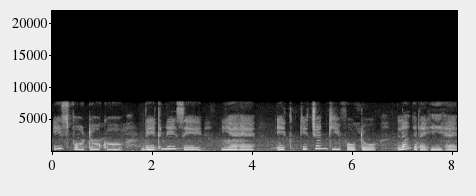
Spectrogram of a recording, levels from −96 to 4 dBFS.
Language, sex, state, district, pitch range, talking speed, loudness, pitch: Hindi, female, Rajasthan, Bikaner, 265-335 Hz, 95 wpm, -19 LUFS, 290 Hz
